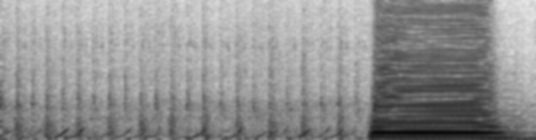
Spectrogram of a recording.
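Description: Cartoon boat pulling away with a quick puttering, then one loud, steady blast of the boat's horn lasting about a second near the end.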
